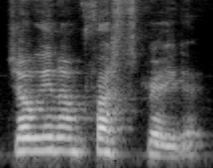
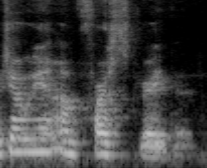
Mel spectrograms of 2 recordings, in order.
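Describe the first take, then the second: First: Slow, mild frustrated admission; demonstrated frustration. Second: Soft, slow and quiet; quiet aside. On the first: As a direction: say it slowly as if you really mean it. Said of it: "So I'll do it as if it's me". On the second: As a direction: say it quietly, slowly, almost to yourself. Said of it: "You're saying". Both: Shown as a demonstration.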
